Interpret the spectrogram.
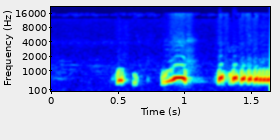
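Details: Spotted dove's low hollow coo: two short soft notes, a drawn-out swelling coo, then a rapid bubbling series of throaty pulses.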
